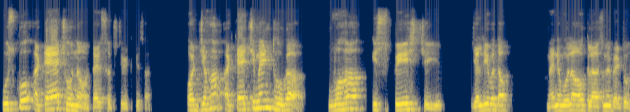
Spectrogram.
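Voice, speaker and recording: A man giving a chemistry lecture, often calling his students "kids" and switching between Hindi and English. He slows down deliberately to spell out key phrases. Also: on the high side, a little mellow, poor audio. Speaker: chemistry teacher. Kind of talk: classroom lecture.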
